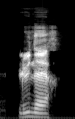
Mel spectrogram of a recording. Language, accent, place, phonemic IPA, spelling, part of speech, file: French, France, Lyon, /ly.nɛʁ/, lunaires, adjective, LL-Q150 (fra)-lunaires.wav
- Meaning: plural of lunaire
